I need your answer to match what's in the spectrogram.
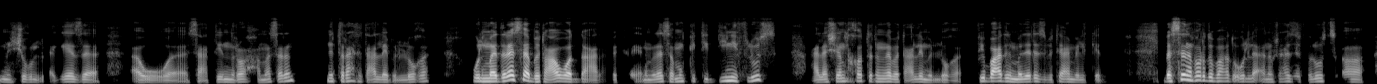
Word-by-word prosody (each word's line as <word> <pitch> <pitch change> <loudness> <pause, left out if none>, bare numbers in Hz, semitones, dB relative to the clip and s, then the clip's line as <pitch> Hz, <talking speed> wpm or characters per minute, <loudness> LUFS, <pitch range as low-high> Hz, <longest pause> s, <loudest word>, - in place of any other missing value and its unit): من 120 - -5
الشغل 115 0 -6
إجازة، 120 -2 -2 0.4
أو - - -2
ساعتين 120 -1 -5
راحة 120 -3 -4
مثلًا 125 +6 -2
إن 175 - -2 0.4
أنت 145 - -3
رايح 150 +1 -1
تتعلّم 120 -4 -3
اللغة، 120 +7 -5 0.5
والمدرسة 150 +8 +8
بتعوّض 140 0 +5
ده - - -2
على - - -5
فكرة، - - -14
يعني - - -8
المدرسة 130 +4 -1
ممكن 145 +3 -6
تدّيني 155 +8 -1
فلوس، 180 +8 -3 0.3
علشان 120 +7 0
خاطر 145 0 -3
أنا 135 0 +1
باتعلّم 120 -1 -2
اللغة، 90 -3 -7 0.2
في 150 - 0
بعض 155 0 +6
المدارس 130 0 +2
بتعمل 110 0 -4
كده، - - -13 0.6
بس 150 +9 +5
أنا 225 - +10
برضه 195 -3 +3
باقعد 150 -1 -3
أقول 140 -1 -3
لأ، - - -4
أنا 120 - -6
مش 125 +2 -12
عايز 140 -1 -7
الفلوس، 135 +4 -7
آه، 120 -2 -3
130 Hz, 185 wpm, -23 LUFS, 115-150 Hz, 0.6 s, أنا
